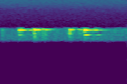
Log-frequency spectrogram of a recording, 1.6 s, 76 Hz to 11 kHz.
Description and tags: PAILLERY Celtill 2013 2014 son2
Sound recorded and fixed with Audacity to create a light (neon lamp) which is switching on.
It has been recorded in a bathroom with a dynamic microphone pretty much close to the neon lamp (about 10 centimeters).
Applied effects : noise removal (10dB), equalization (amplification down before 1kHz and after 2kHz and a bit up between), reverb (room size : 10%, reverb : 30%)
Typologie : itération variée
Morphologie :
Masse : groupe de sons
Timbre : brillant
Grain : rugueux
Allure : le son ne comporte pas de vibrato
Dynamique : attaque douce et graduelle
Profil mélodique : variation scalaire
Profil de masse : site
lamp, lamp-tube, light, lighting, lightness, light-tube, neon, neon-tube, tube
